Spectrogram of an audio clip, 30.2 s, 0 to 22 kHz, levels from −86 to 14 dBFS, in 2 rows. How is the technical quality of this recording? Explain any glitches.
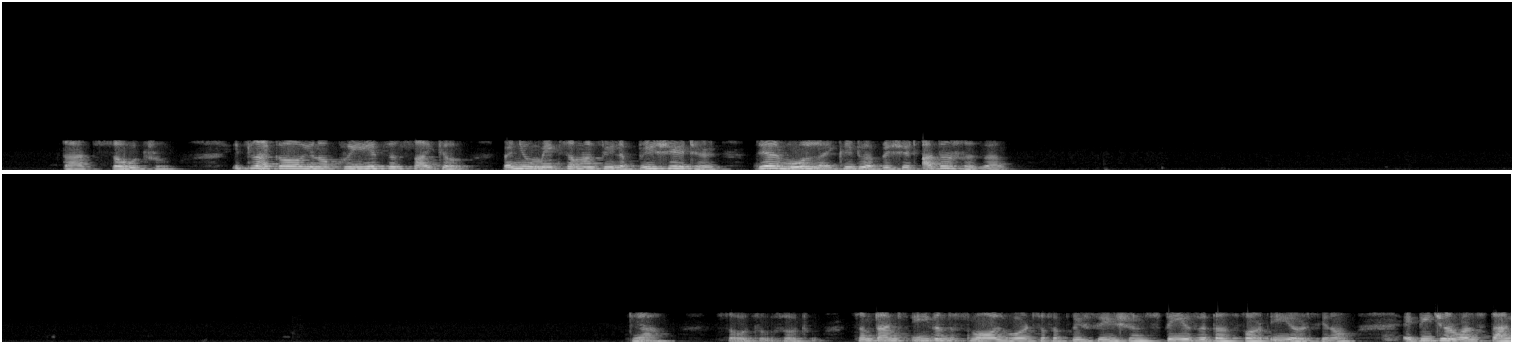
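The recording is narrowband and coded throughout, with a handful of brief buzzy glitches from lost headset packets.

Bluetooth CVSD headset codec, across the whole clip: the speech passes through a one-bit delta coder at 64 kbps, so nothing above 4 kHz survives. The adaptive step lags fast loud changes, which plainly roughens s sounds and leaves a grainy hiss beneath the speech.

Bluetooth headset packet repeated, at 1.22 s, 2.57 to 2.66 s, 20.59 s and 28.17 s: when packets drop, the headset chip replays the previous packet's bits. The 1.22 s event, just before "true it's", and the 28.17 s event, between "stays with us for" and "you know", each cover 7.5 ms. At 2.57 s, right after "true it's" and before "a you know creates", 48.8 ms is lost over 82.5 ms, with the longest run around 15 ms, which buzzes near 267 Hz. The 20.59 s event loses 33.8 ms over 52.5 ms and gives a shorter buzz.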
